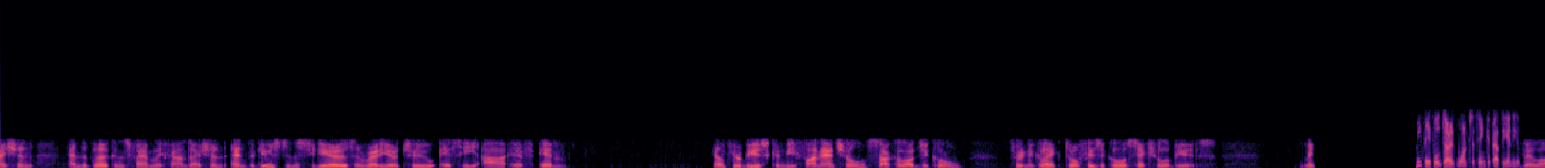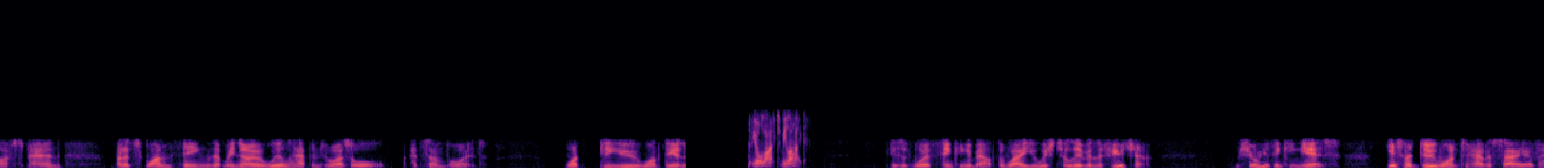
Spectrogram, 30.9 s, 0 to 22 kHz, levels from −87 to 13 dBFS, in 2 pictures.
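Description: AMR narrowband mobile codec damage runs through the whole speech clip. The sound is squeezed into a telephone band of about 300 Hz to 3.6 kHz with nothing above 3.6 kHz. The heavy buzzy, synthetic quality points to a very low bitrate, around 5 kbps.

A playback stall at 13.13 s silences the audio for 1.02 s until 14.17 s, most likely because the player ran out of buffered data. Speech cuts off mid-flow and resumes after the gap.

Catch-up at higher speed follows from 14.17 to 15.20 s. The player runs its backlog at 2× speed, so the speech rushes and jumps up roughly ten semitones before settling back to normal.

A second playback stall at 22.30 s mutes the sound for 0.63 s, to 22.94 s. It is likely another buffer underrun, heard as an abrupt break before playback continues where it stopped.

A second catch-up at higher speed runs from 22.94 to 23.57 s. Playback is again doubled to recover the lost time, giving the same hurried, high-pitched sound, roughly ten semitones up, before normal speed returns.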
